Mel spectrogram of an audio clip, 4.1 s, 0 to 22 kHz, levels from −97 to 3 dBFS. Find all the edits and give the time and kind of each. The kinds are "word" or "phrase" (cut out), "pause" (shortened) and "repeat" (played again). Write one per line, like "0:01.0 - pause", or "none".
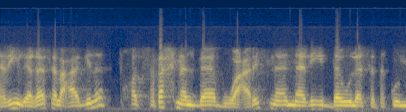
0:01.1 - pause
